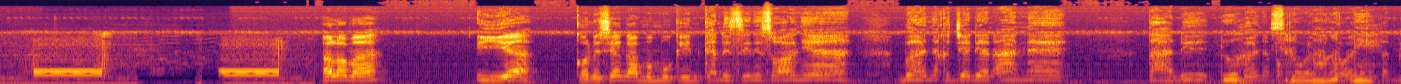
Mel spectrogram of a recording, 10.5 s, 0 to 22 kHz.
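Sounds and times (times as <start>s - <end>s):
speech: 0.2s - 0.5s, 2.4s - 3.0s, 3.6s - 10.4s
telephone ringing tones of an outgoing call: 0.3s - 0.8s, 1.6s - 2.5s.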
